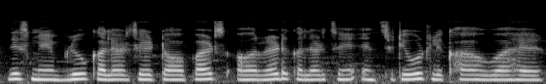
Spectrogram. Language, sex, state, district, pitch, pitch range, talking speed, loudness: Hindi, female, Uttar Pradesh, Lucknow, 225 Hz, 215-235 Hz, 140 wpm, -14 LUFS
